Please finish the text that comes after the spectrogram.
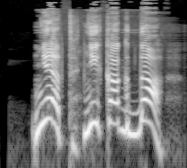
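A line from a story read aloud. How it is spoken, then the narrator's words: Loud shout from audience. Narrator (Russian): громко крикнула из зала Олимпиады Савельевна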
